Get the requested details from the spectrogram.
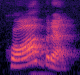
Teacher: cobra termina em a e a sílaba tônica é o có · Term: paroxítona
